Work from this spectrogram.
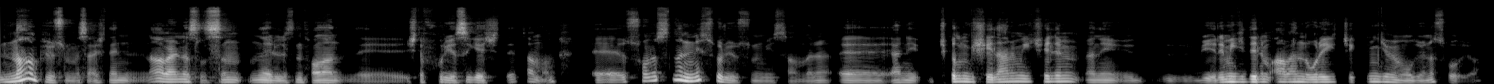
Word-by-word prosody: ne 170 - +10
yapıyorsun 105 - +4
mesela 85 0 -4
işte 95 +1 -7
ne 100 +5 -10
haber, 120 -4 +4
nasılsın, 105 -1 +3
nerelisin 95 -1 -2
falan, 95 -3 -1
eee, 70 -2 -15
işte - - -4
furyası 100 0 +1
geçti, 95 -5 -4
tamam. - - -9 0.4
Eee, 105 +1 -5
sonrasında 185 +5 +2
ne 170 +3 +8
soruyorsun 95 - -3
insanlara? 80 +2 -13
Eee, 90 -2 -5
hani, 100 -1 -5 0.2
çıkalım 135 -1 +3
bir - - -3
şeyler 120 +4 +2
mi 135 -1 +1
içelim? 135 -1 -1
Hani, 100 0 -5 0.2
ııı, 85 -1 -14 0.3
ııı, 85 +3 -22
bir 95 - -4
yere 110 +7 0
mi 125 0 +5
gidelim? 120 0 +4
"A, 125 0 0
ben 125 0 +1
de - - +1
oraya 115 +1 +3
gidecektim." 120 +2 -6
gibi 120 -1 -1
mi 100 - -2
oluyor? 90 0 -6
Nasıl 115 0 -8
oluyor? 170 - -15
105 Hz, 175 wpm, -23 LUFS, 90-125 Hz, 0.4 s, ne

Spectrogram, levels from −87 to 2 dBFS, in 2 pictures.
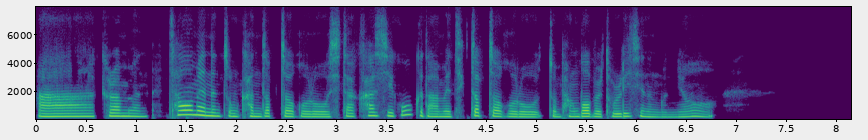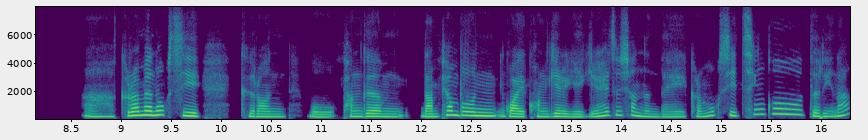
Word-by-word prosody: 아 200 0 +3
그러면 215 -3 +1 0.2
처음에는 300 -8 +5
좀 210 -1 -3
간접적으로 195 -3 -1
시작하시고 240 - -2
그다음에 190 - -1
직접적으로 190 -6 -1
좀 190 - -4
방법을 190 0 +1
돌리시는군요. 190 -1 -4 1.8
아 190 -5 -3
그러면 285 +3 +6
혹시 250 -7 +2 0.4
그런 190 -3 -2 0.2
뭐 170 -2 -3
방금 200 0 +1 0.2
남편분과의 230 -2 +3
관계를 195 -1 0
얘기해 195 +7 0
주셨는데 190 - -3
그럼 195 0 -3
혹시 260 0 -2
친구들이나 340 - -2
205 Hz, 270 characters per minute, -20 LUFS, 190-245 Hz, 1.8 s, 그러면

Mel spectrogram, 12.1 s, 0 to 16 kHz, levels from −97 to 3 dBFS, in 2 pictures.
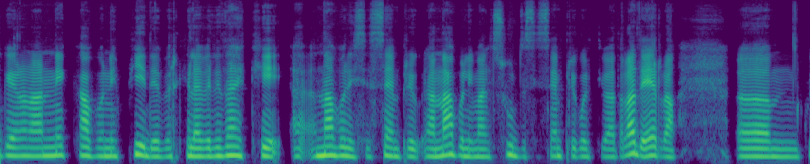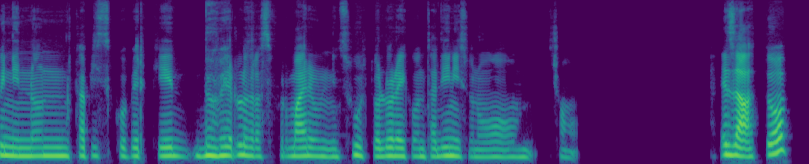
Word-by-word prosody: che 195 0 -1
non 190 - -1
ha 185 - +2
né 200 +2 +1
capo 195 -3 0
né 185 - 0
piede, 185 -3 +1
perché 175 +2 -5
la 180 - +3
verità 185 +3 +2
è 195 - +2
che 185 -3 -1
a 180 +1 -10
a - - -12
Napoli 195 -1 +4
si 165 - -14
è - - -16
sempre 175 -2 -3
a 175 - -1
Napoli 195 -1 +2
ma 170 - -1
al 165 - -6
sud, 200 -1 -3
si 170 - -14
è - - -23
sempre 185 -1 -7
coltivata 175 0 -8
la 235 - +5
terra, 175 -2 +2 0.5
uhm, 175 -2 0
quindi 200 +1 +3
non 190 +1 +2
capisco 190 -1 -7
perché 185 +1 -2
doverlo 195 +2 +4
trasformare 185 0 -1
in 185 - -3
un 170 - -4
insulto, 175 +3 -4
allora 185 +1 +2
i - - +1
contadini 180 +2 -1
sono, 165 -1 -8 0.2
diciamo - - -19 1.0
esatto 215 - +6
185 Hz, 220 wpm, -25 LUFS, 175-195 Hz, 1.0 s, esatto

